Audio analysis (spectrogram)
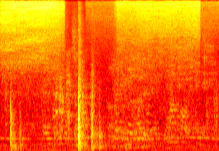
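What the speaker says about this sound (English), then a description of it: "You press down the trigger for air and then pull back for paint." An airbrush releases air and paint in short hissing bursts, with a few sharp trigger clicks and a softer steady spray near the end.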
